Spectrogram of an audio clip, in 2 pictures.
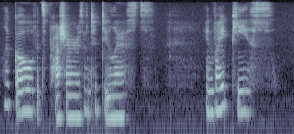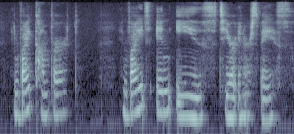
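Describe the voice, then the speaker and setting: A woman leads a guided relaxation, speaking very slowly in a soft, soothing manner with long, patient pauses. Her voice is mellow and warm at a middle pitch. The recording is a little dull and lo-fi. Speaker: yoga nidra guide. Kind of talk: guided meditation.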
